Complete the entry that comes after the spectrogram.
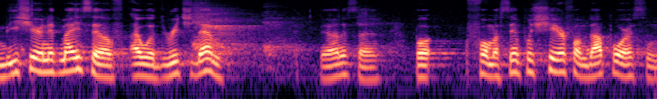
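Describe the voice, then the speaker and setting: A man's fairly high voice with ordinary pitch variation, moderate pace, long and frequent pauses, and noticeable background noise. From Guyana. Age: 20s. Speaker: musician and barber. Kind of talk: casual interview.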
